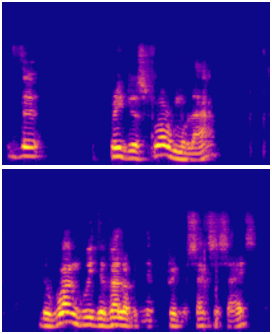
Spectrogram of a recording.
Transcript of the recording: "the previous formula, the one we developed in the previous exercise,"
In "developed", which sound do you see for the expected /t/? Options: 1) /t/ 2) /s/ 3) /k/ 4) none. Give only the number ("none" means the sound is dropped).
4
